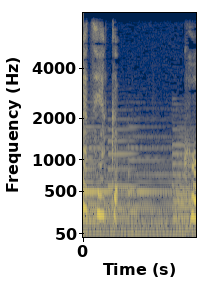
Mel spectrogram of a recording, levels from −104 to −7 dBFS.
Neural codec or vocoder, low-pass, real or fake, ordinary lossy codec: none; 7.2 kHz; real; none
